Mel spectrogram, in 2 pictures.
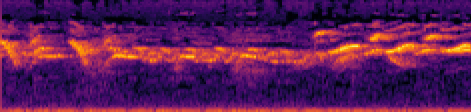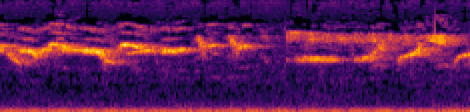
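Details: Continuous, warbling Sumatran leafbird song intended to coax silent birds into singing, with sweet whistles gliding up and down and a few sharp upward flicks, backed by a low electrical hum.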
